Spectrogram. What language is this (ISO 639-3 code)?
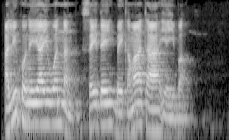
hau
